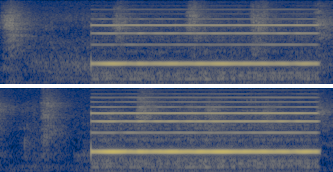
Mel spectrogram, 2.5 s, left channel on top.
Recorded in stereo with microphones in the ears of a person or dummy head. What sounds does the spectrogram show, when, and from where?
0.7 s a violin: 15° right (ahead or behind)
